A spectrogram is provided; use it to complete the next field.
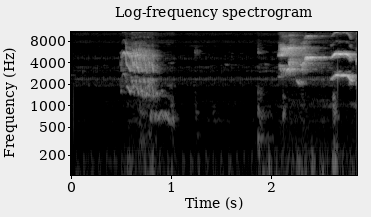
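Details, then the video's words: Startled parrot replying loudly to sounds from its surroundings and seeking their direction; two bursts of bright, harmonic chirping notes, the second longer and more rapid, separated by about a second of quiet. "Burung nuri terkejut membalas dengan keras dan mencari tau arah datangnya suara"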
